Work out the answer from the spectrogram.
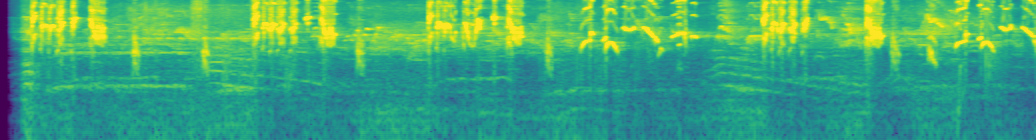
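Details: Oriental magpie-robin singing loudly in kemrayak style to provoke other magpie-robins: bursts of harsh, buzzy rasping notes alternate with sharp whistled slurs that rise and fall, in dense repeated phrases over a faint steady hum.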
